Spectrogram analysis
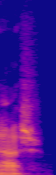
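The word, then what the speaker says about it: Æ: x um and then the a e is like pronounced ash yeah and then uh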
